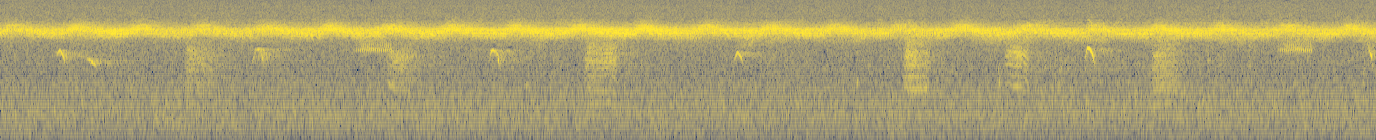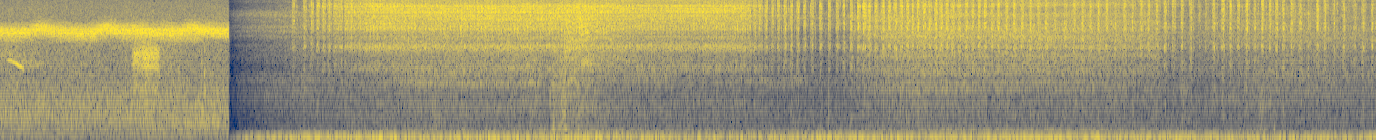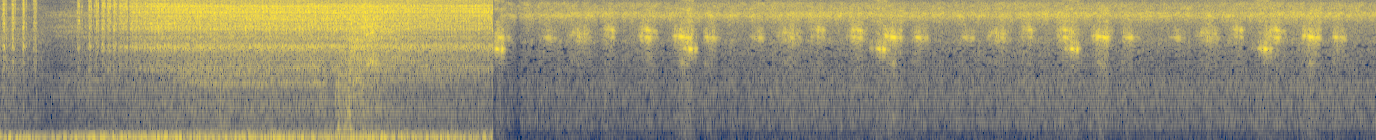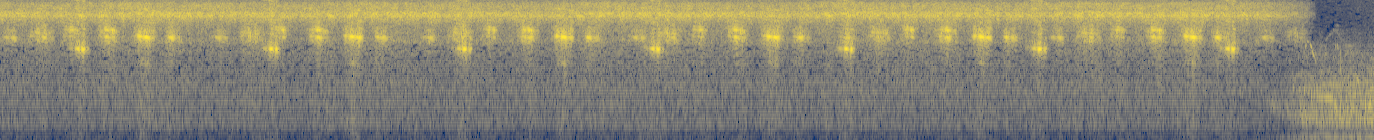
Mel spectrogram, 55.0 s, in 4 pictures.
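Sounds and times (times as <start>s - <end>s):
insect chirps: 0.0s - 55.0s
insects high hiss: 0.0s - 55.0s
insects high drone: 9.0s - 32.5s
low rumble: 16.1s - 31.7s.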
